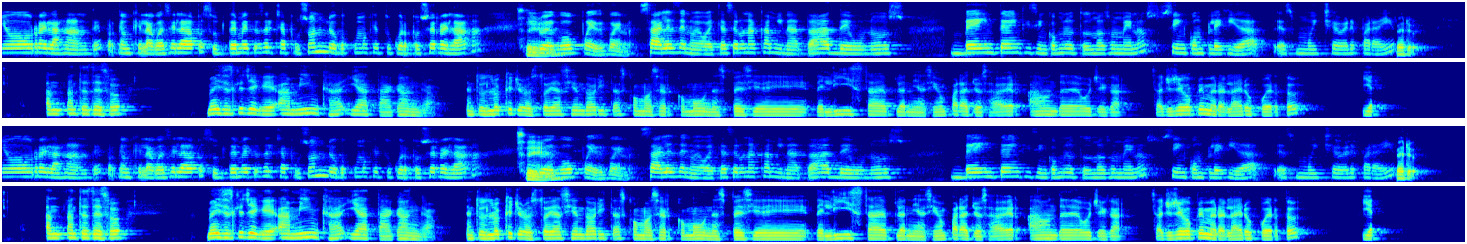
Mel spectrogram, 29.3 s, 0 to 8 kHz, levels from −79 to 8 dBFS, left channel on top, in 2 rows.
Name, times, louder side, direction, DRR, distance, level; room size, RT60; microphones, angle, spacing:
voice 1, 0.0-9.0 9.5-14.0, left 3 dB, 50° left, 0.8 m, -33 dB
voice 2, 5.2-5.6 14.0-14.2 15.1-15.9 16.7-19.0 19.3-25.9 26.1-27.6 28.2-28.3, right 3 dB, 40° right, 0.5 m, -30 dB
15.0 x 6.3 x 5.8 m
head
